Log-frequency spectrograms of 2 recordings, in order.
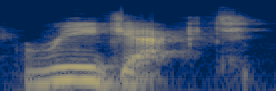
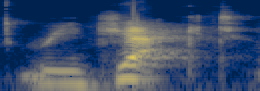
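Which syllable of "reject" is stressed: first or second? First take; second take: first; second. First: The stress is on the first syllable. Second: The stress is on the second syllable. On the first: It names a person. "where you have the emphasis on the first syllable" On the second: It names an action. "emphasis being on the second syllable. Um, reject, like that, using it as a verb"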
